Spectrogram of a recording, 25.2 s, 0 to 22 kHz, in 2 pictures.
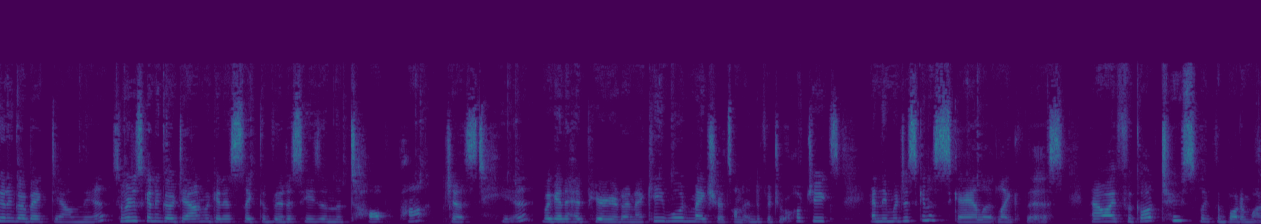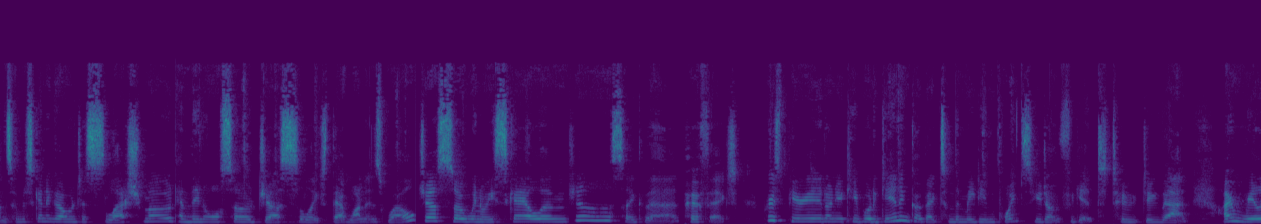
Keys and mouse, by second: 1.2 alt+click, 3.4 alt+shift+click, 4.2 alt+shift+click, 5.1 alt+shift+click, 5.3 /, 5.7 ., 8.0 s, 10.6 ctrl+z, 12.6 /, 16.6 /, 17.3 s, 22.5 Tab.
